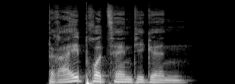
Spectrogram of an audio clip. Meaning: inflection of dreiprozentig: 1. strong genitive masculine/neuter singular 2. weak/mixed genitive/dative all-gender singular 3. strong/weak/mixed accusative masculine singular 4. strong dative plural
- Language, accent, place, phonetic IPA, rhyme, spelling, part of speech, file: German, Germany, Berlin, [ˈdʁaɪ̯pʁoˌt͡sɛntɪɡn̩], -aɪ̯pʁot͡sɛntɪɡn̩, dreiprozentigen, adjective, De-dreiprozentigen.ogg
